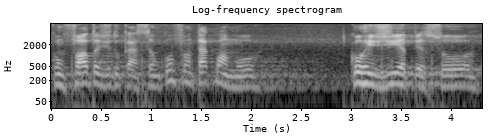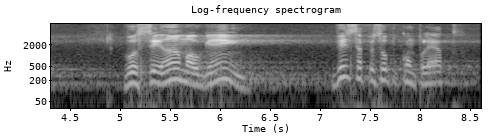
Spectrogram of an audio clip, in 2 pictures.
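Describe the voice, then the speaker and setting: A male pastor with a Brazilian Portuguese accent preaching a sermon in church, his voice building up to loud, emphatic peaks. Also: on the high side, moderate pace. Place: church hall. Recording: hall reverb, faint room noise.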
